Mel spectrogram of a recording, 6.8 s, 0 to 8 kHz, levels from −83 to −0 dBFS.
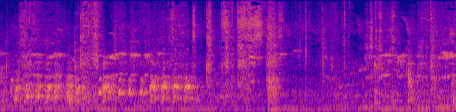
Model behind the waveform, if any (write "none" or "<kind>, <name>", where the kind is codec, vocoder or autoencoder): none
